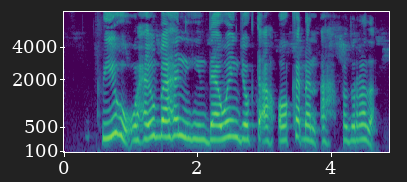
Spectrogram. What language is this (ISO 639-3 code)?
som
